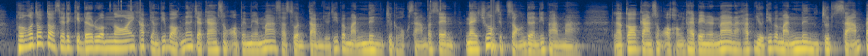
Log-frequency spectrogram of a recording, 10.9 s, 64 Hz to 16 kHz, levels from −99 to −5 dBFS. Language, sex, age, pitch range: Thai, male, 20-39, 105-145 Hz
